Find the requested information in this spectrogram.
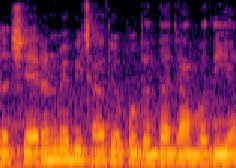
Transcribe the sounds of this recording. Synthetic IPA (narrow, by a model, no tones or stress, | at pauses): əʃɛɦɾənɪ̆mẽbʱit͡ʃʰaːt̪ʰijõpod̪ʱɐ̃nd̪ãd͡ʒaːmʋɐd̪ʱiɦa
